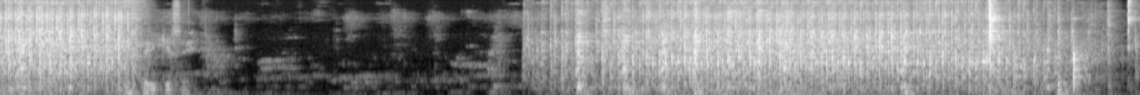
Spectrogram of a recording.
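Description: Sewing machine stitching a folded dupatta with a cord tucked in, a loud fast mechanical whir that runs, stops for a pause with brief speech, then runs steadily again.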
